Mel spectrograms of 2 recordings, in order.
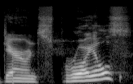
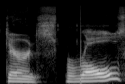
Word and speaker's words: Sproles: Elo, I think you pronounced it Darren Sproils. It's Darren Sproles. I think you combined Sproles and Spoils together.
